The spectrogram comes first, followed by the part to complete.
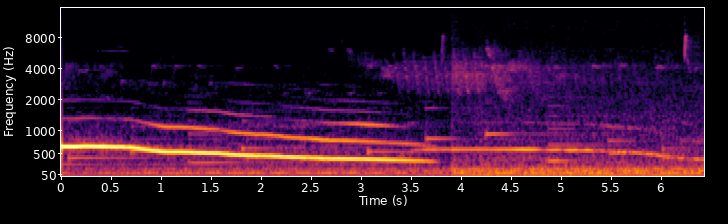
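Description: Wolf howling: one long howl that swoops up and then slides slowly down in pitch over about four seconds, followed by a quieter second howl that holds its pitch and drops away near the end.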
